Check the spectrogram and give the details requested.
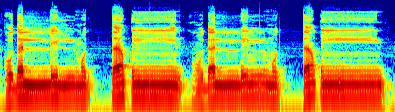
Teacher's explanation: یا ساکن سے پہلے زیر ہے تو یہ یا مدہ ہے، اور اس کی لمبائی 1 الف کے برابر ہے، اگر یہاں پہ وقف کریں گے تو 2 سے 3 الف بھی۔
